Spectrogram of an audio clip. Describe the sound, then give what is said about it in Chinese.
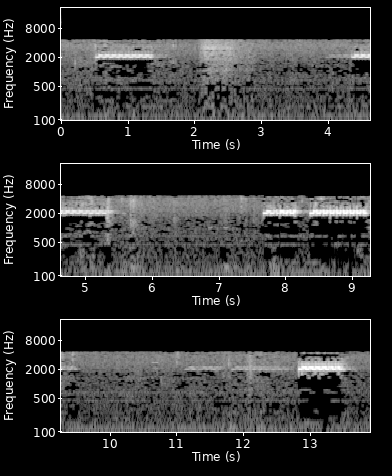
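A telephone's electronic ringtone trills in short bursts, about five of them at uneven intervals, clear, with quiet gaps between and no voices. “请大家不要打那个电话，因为台长那个电话不接的。”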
